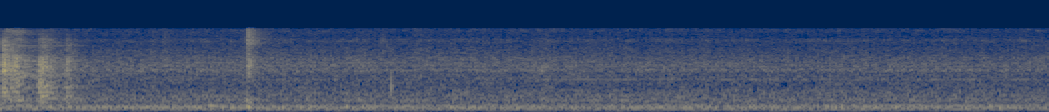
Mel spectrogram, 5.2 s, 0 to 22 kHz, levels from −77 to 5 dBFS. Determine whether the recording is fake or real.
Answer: real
